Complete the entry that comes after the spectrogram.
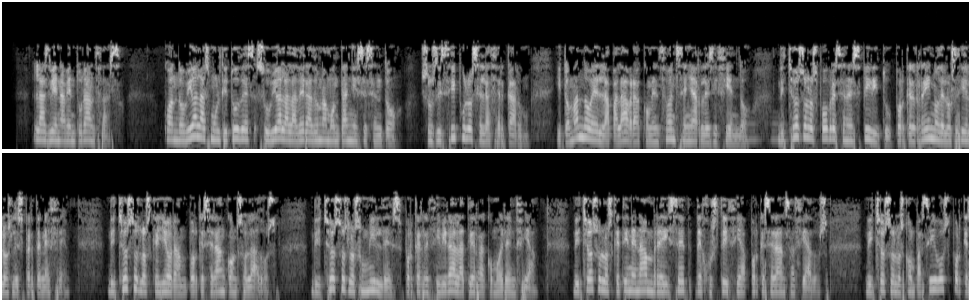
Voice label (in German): Spanisch Seligpreisungen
